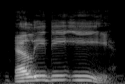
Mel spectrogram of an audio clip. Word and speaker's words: lede: But it's spelled different. LEDE. Yeah. Lede.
